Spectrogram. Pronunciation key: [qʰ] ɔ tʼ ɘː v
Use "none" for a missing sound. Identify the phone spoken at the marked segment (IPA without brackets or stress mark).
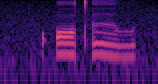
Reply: ʔ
